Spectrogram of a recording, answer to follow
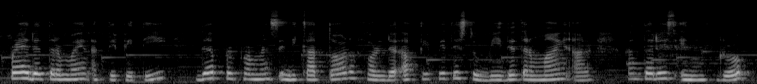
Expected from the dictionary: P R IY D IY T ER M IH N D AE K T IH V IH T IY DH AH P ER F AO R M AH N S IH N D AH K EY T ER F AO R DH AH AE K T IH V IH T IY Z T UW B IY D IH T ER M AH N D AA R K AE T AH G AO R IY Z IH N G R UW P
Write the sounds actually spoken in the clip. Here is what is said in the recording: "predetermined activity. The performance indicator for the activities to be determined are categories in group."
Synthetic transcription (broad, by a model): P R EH D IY T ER M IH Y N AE K T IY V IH T IY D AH P ER F AO R M AH N S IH N D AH K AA T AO F AO R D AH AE K T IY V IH T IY S T UW B IY D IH T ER M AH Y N AA R K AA T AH R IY S IH N G R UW P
